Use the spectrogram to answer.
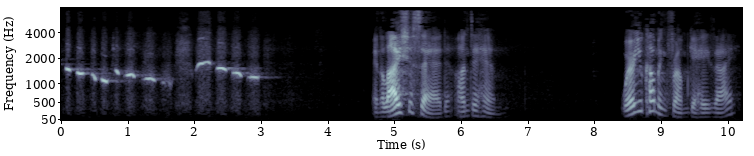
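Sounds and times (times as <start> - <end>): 
person whistling a light wandering tune: 0.0 - 3.1
speech: 4.8 - 6.7, 8.5 - 10.2.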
